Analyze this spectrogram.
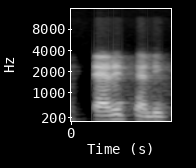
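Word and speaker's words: terephthalic: तो यहाँ पे बताओ कौन सा एसिड है, 1,4 पे है, इट इज टेरिथैलिक acid. T silent है, TEREPTHALIC।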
